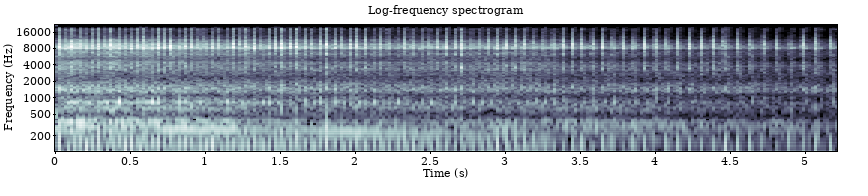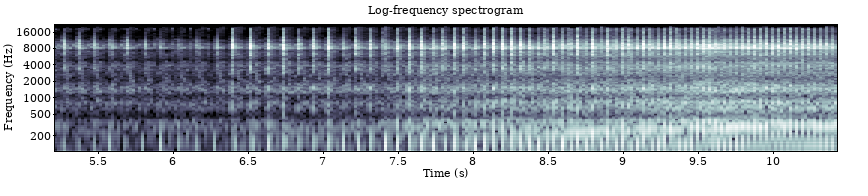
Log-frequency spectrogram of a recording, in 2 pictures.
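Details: Boland's 3.5 chipper shredder, unused for at least 20 years, running on its own gas tank without starting fluid, fuel line dripping slightly: single runs on its own, dips to a slow, distinct firing beat midway, then picks back up to a steady run; normal.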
